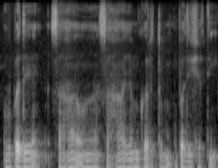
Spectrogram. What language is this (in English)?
Sanskrit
